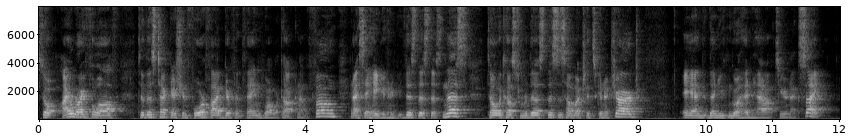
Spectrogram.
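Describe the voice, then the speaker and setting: A man with a fairly high voice talks at a very fast pace, his pitch varying in an ordinary way. His loudness swings a lot. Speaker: leadership coach. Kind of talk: tutorial. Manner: casual.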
